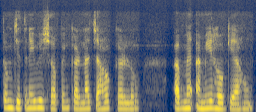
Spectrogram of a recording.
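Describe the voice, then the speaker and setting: A woman's voice: mid-range voice, little pitch movement, normal speed, natural voice. Sahas, a teasing young boyfriend, read by a woman. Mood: playful. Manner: teasing, affectionate. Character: young man, playful rich boyfriend. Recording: dull lo-fi recording.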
